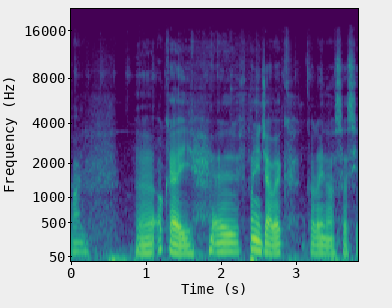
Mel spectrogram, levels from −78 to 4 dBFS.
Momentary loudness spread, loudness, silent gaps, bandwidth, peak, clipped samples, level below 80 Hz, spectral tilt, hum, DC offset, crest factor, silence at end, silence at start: 17 LU; -17 LUFS; none; 16.5 kHz; 0 dBFS; under 0.1%; -34 dBFS; -6.5 dB/octave; none; under 0.1%; 18 dB; 0 s; 0 s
